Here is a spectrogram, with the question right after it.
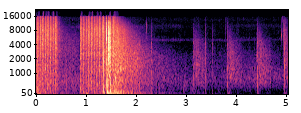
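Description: Friendly gunfire erupts in the World War II shooter Post Scriptum, a loud burst of rapid automatic shots with a heavy blast, then scattered sharp distant shots trailing off.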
